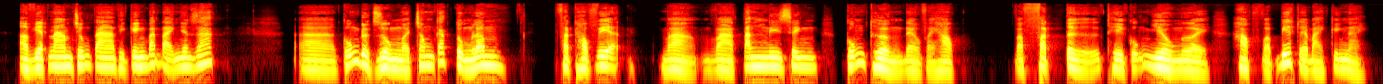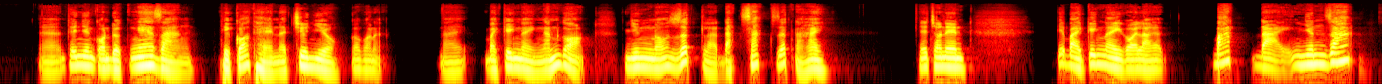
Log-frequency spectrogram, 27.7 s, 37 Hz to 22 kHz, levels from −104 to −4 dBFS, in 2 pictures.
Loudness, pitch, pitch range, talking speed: -19 LUFS, 130 Hz, 115-150 Hz, 195 wpm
